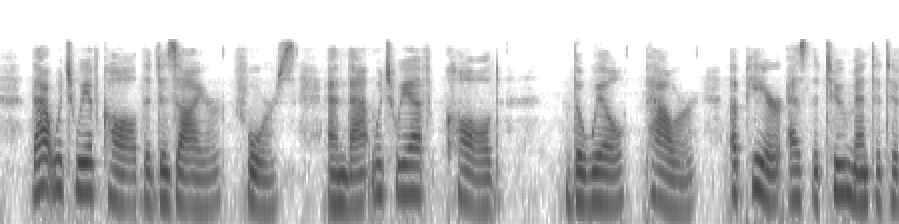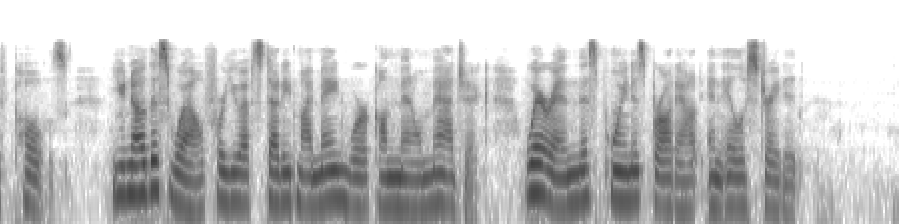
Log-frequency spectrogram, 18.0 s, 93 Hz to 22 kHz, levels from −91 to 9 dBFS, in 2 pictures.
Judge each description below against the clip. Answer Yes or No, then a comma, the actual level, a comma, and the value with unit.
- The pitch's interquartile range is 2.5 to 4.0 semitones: Yes, average, 3.1 semitones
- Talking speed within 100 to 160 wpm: Yes, average, 150 wpm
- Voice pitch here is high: No, medium, 165 Hz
